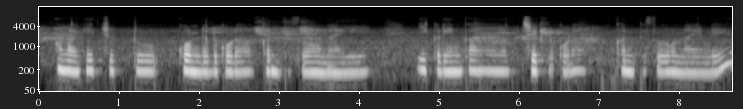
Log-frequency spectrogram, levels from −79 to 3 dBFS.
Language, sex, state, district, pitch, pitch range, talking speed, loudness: Telugu, female, Andhra Pradesh, Annamaya, 180 Hz, 170-185 Hz, 85 wpm, -22 LUFS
